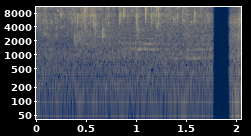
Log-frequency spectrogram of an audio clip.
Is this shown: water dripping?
yes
